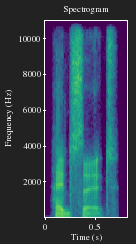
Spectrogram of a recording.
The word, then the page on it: headset: British English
